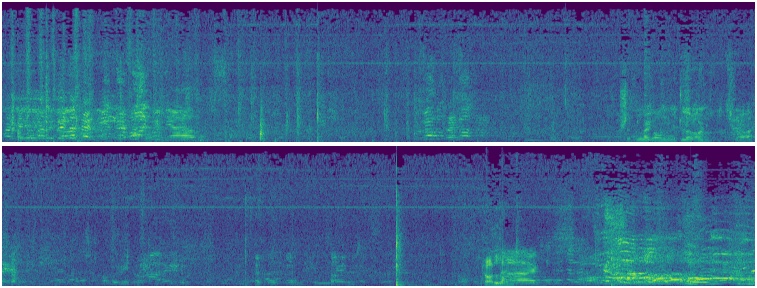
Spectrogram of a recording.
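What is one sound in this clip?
Young men shout to one another across an open outdoor field.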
